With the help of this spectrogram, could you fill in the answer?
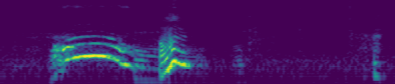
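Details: Howling female Sheltie, a pet that loves to sing along: one short arched howl swelling and fading within a second, then a quick rising-falling yip, and faint clicks afterward.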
